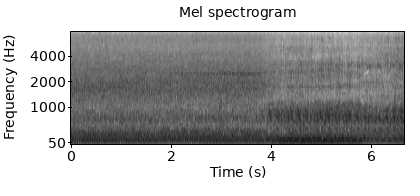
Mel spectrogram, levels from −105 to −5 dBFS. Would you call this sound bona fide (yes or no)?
yes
